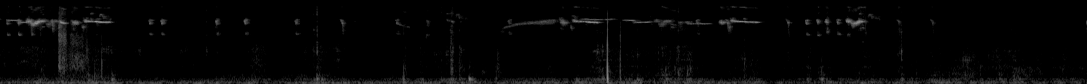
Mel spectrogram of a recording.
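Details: Mongolian gerbil, Meriones unguiculatus, giving high, thin squeaks and drawn-out whistled calls near the top of the range, some held about a second, mixed with short ticks and soft scratching patter.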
